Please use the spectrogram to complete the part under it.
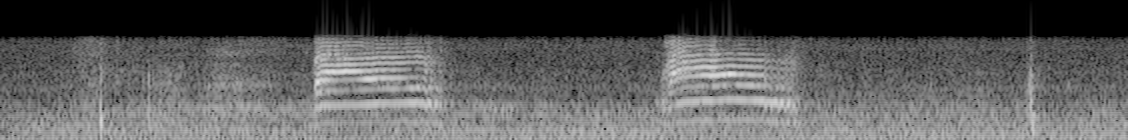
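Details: Indoor Russian Blue cat asking for food, giving two drawn-out harmonic meows about two seconds apart, each slightly falling at the end, with a few soft clicks and faint room hum between them.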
